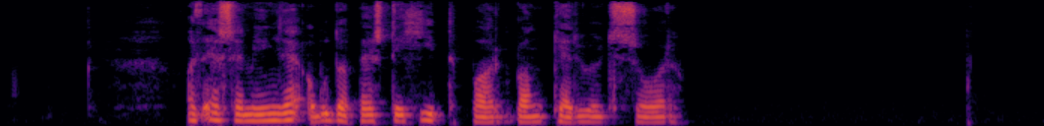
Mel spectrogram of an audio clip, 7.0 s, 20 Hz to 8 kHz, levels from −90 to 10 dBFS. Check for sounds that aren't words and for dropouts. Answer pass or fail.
pass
